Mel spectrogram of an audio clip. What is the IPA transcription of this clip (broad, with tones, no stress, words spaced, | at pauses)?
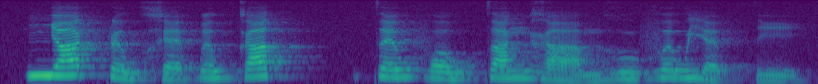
ɲaː˦˥k̚ʈə˨˩˦wxɛ˨˩ ɓə˧wka˦˥t̚ | t̪ɛ˧wvɔ˨˩˦w t̪a˧ŋɣaː˨˩˨m ɣu˨˩və˧w jɛ˨˩p̚t̪i˨˩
